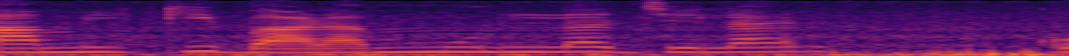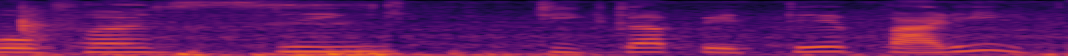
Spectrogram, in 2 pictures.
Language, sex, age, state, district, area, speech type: Bengali, female, 30-45, West Bengal, Uttar Dinajpur, urban, read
